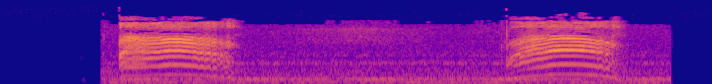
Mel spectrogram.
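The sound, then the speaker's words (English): The speaker's cat Duarte meows twice, fairly loud, each call a drawn-out, wavering cry with a brief pause between them and no one talking. “And now it's time for Duarte's Corner, where my cat Duarte, again, shares his opinions about the book.”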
